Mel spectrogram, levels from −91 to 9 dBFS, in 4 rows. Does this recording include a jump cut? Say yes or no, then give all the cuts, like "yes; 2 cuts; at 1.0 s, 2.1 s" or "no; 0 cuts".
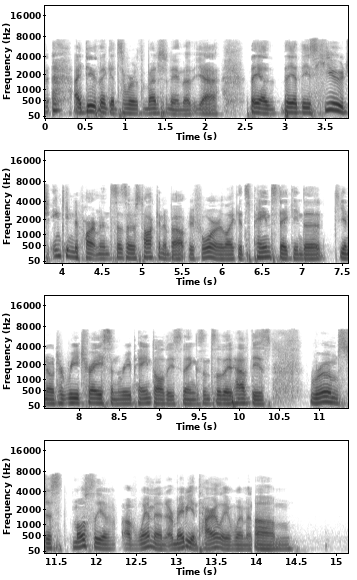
yes; 1 cut; at 13.9 s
